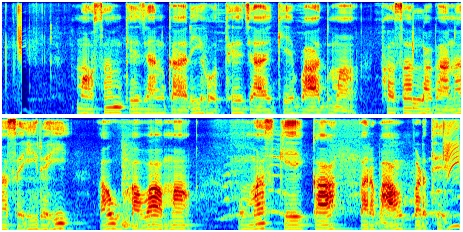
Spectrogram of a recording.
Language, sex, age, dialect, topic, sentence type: Chhattisgarhi, male, 25-30, Eastern, agriculture, question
